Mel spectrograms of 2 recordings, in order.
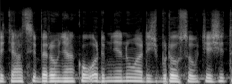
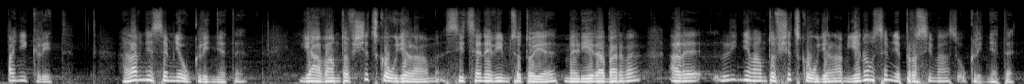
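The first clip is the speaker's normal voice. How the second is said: louder, pleading over her chatter; 8 dB louder than usual. Retold or imitated. Apprentice pleading loudly with the screaming customer. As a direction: talk over her loudly, begging her to calm down. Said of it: "A tak já jsem jí říkal".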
